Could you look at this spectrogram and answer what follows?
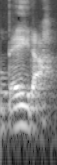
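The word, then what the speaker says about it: Bede: people by the venerable beta some people might pronounce that beed b-e-d-e it's a wonderful wonderful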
